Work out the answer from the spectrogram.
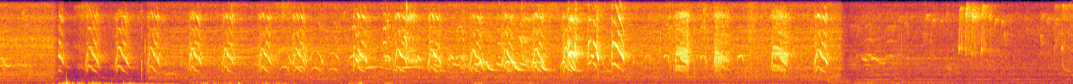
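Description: Birds chirping in rapid, repeated short calls that stop about eight seconds in.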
